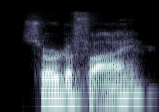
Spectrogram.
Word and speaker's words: Sirtfi: the B line expectations certify or certify as it usually gets pronounced um which is a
